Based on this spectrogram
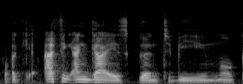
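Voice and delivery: ordinary talk, nothing marked

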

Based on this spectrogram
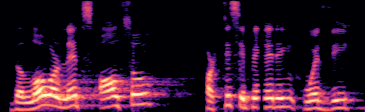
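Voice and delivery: ordinary talk

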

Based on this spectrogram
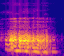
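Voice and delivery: loud real-sounding ha ha; laugh. Shown as a demonstration. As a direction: laugh out heartily.

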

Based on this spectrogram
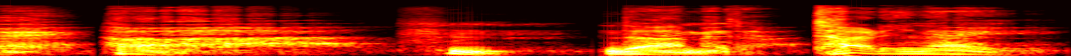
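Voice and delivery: normal talking voice

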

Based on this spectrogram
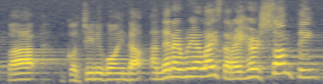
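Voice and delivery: ordinary talk, nothing marked

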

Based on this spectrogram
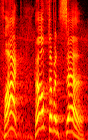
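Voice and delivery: high, loud yell of protest; angry shout. Real, not acted. Player being comboed by Cell, angry shout. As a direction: shriek it at the enemy who won't stop. Gamer getting beaten by Cell.

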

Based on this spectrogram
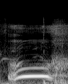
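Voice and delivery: loud, high "ooh"; excited whoop. Real, not acted. Angler after landing a big fish, excited whoop. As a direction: let out one piercing whoop.

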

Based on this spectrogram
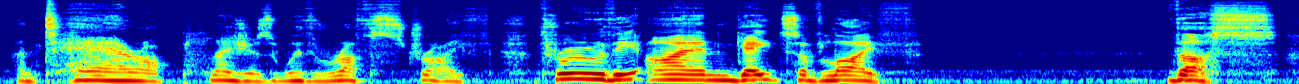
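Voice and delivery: rising, impassioned verse recital; poetry reading. Acted. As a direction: build the poem to a passionate close. Reads Marvell poem aloud.

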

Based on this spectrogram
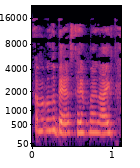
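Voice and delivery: high, gushing mock-cheerful voice; squealing fake hello, hammed-up. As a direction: parody a fake happy vlogger. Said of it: "being like".

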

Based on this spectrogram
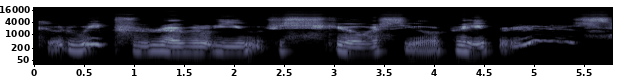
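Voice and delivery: very slow, sibilant alien voice. Acted. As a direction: let each word hiss out slowly. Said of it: "their voices were sibilant".

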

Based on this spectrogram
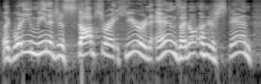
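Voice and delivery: high, loud, incredulous protest; comic, worked-up disbelief; baffled protest. Acted. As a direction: push back in exaggerated confusion. Acts out bafflement at abrupt ending.

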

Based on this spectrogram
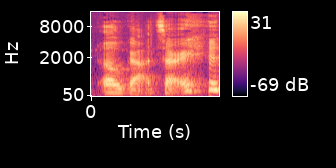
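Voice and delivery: plain reading voice

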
